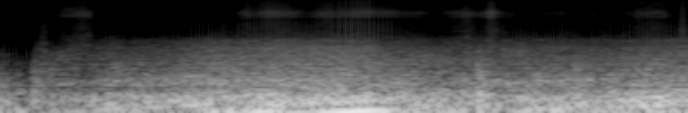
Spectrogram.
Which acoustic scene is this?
bus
